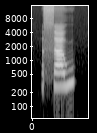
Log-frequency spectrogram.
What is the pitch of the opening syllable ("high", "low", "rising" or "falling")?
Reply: rising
